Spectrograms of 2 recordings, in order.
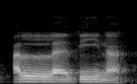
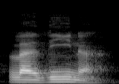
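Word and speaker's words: الَّذِينَ: diganti dengan harokat fathah jadi cara membacanya yaitu alladina bukan langsung dibaca ladzina tetapi Hai dikasih harokat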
